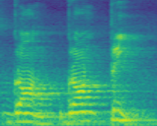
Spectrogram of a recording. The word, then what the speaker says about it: Grand Prix: In French, it's pronounced Grand Prix. The prix there, yeah, means prize. Typically, it means prize. Okay, so Grand Prix, X silent होता है French में, तो ऐसे ही pronunciation आ गया अभी.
